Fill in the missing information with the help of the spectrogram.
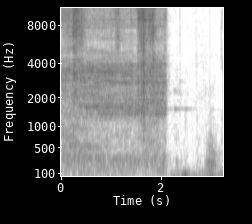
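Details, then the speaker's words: CPAP demonstration: a unit connected to oxygen starts as soon as it is connected, giving a steady loud hiss of gas flow for about two seconds that then stops abruptly. "As soon as you connect to it, it starts."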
